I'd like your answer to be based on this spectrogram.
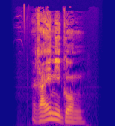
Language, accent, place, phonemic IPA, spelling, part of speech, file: German, Germany, Berlin, /ˈʁaɪ̯niɡʊŋ/, Reinigung, noun, De-Reinigung.ogg
- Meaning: 1. cleaning, cleansing, purification 2. dry cleaner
